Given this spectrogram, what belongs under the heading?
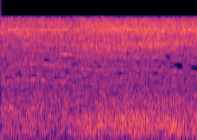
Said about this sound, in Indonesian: Lagi goreng tempe, goreng tahu, goreng kerupuk, itu suaranya agak kenceng kok.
